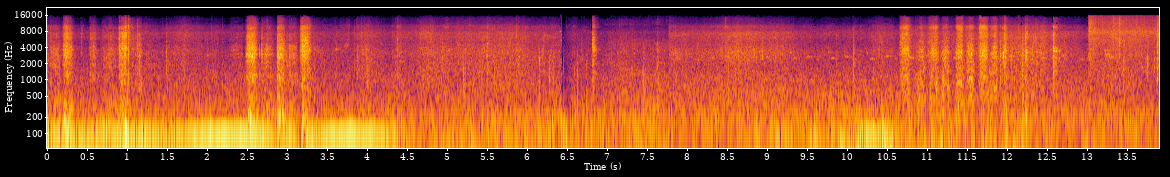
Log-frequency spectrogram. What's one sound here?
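Dry leaves rustle and crackle as bamboo stalks are pushed aside.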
